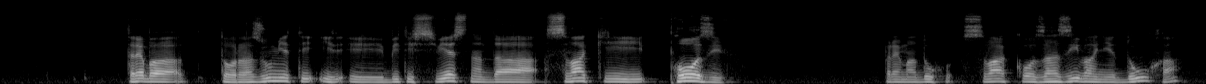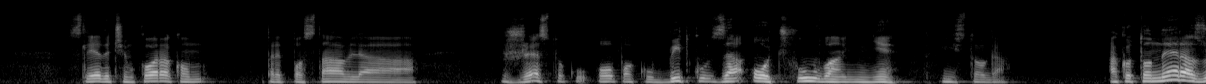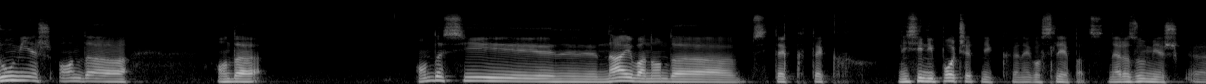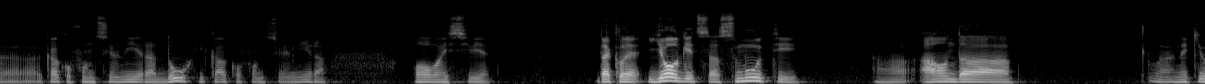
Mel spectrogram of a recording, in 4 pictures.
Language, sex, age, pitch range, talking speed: Croatian, male, 30-49, 115-140 Hz, 70 wpm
